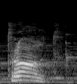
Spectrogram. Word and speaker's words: trente: 30 को हम फ्रेंच भाषा में बोलते हैं त्रोंत या थ्रोंत, त्रोंत, त्रोंत। Sometime we also call थ्रोंत, थ्रोंत।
